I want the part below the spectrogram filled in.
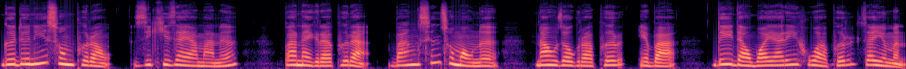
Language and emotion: Bodo, neutral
